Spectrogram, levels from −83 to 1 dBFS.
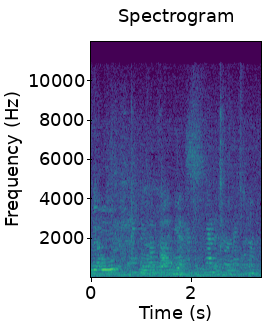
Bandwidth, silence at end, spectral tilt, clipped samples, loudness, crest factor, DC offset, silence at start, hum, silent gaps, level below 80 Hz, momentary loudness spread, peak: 11.5 kHz; 0 s; -5 dB/octave; under 0.1%; -32 LUFS; 14 dB; under 0.1%; 0 s; none; none; -56 dBFS; 10 LU; -18 dBFS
